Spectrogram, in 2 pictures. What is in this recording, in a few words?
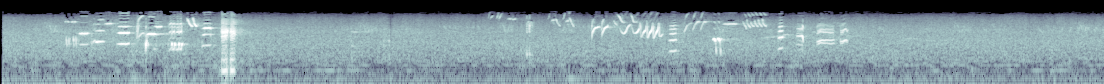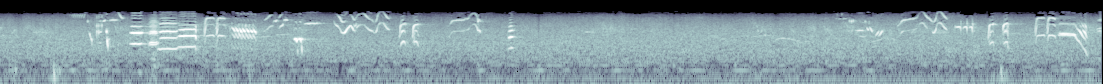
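Tui, Bird Calls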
